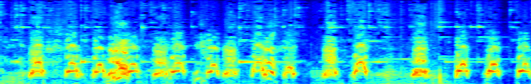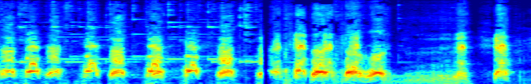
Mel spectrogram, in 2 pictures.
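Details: Bhote Kukur, the Tibetan Mastiff of Nepal, barking angrily: a long unbroken run of quick, harsh, evenly spaced barks, roughly three each second, easing into a lower growling tail near the end.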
